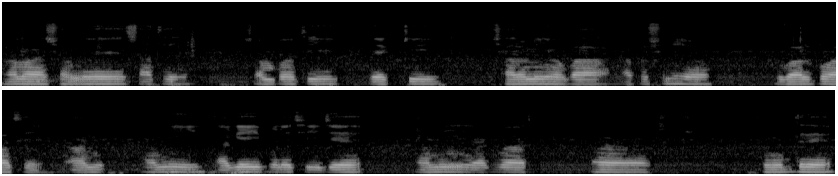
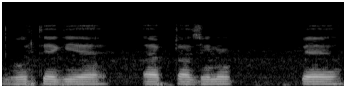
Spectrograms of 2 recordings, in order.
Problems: constant background noise, background conversations at intervals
